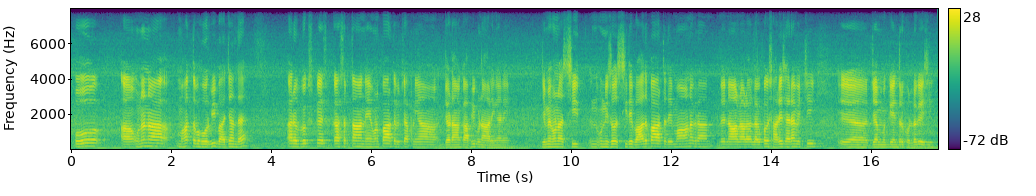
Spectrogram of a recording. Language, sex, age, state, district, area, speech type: Punjabi, male, 18-30, Punjab, Mansa, urban, spontaneous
